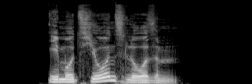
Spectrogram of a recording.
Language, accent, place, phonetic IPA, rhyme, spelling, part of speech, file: German, Germany, Berlin, [emoˈt͡si̯oːnsˌloːzm̩], -oːnsloːzm̩, emotionslosem, adjective, De-emotionslosem.ogg
- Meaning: strong dative masculine/neuter singular of emotionslos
